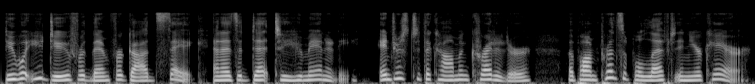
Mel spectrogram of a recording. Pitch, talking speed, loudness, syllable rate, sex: 205 Hz, 200 wpm, -19 LUFS, 5.4 syllables/s, female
